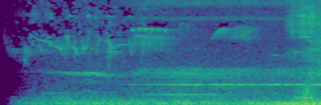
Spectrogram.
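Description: Birds chirping in a forest over a low, steady music drone that fades in from silence and swells louder.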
